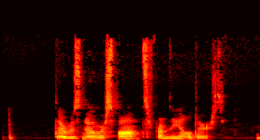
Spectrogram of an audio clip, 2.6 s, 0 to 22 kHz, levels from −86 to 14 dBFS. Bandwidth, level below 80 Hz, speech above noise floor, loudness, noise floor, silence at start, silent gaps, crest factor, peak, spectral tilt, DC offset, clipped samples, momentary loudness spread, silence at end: 16.5 kHz; -80 dBFS; 23 dB; -22 LUFS; -45 dBFS; 0.1 s; none; 20 dB; -4 dBFS; -1 dB/octave; under 0.1%; under 0.1%; 14 LU; 0 s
